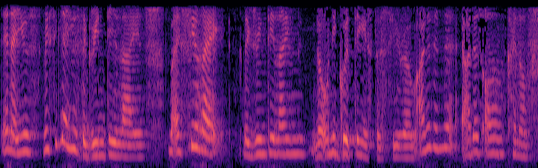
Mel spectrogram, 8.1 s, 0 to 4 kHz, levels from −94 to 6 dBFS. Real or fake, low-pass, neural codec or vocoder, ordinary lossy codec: fake; 3.6 kHz; codec, 16 kHz, 16 kbps, FreqCodec, larger model; AAC, 16 kbps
